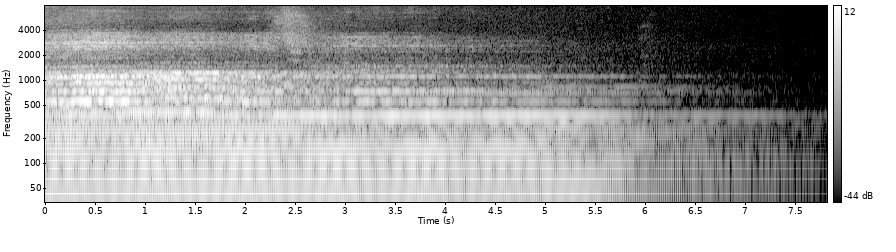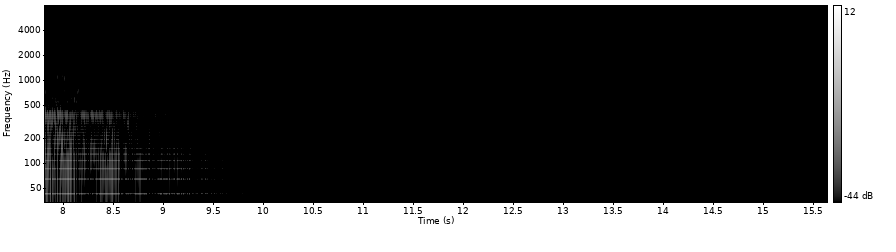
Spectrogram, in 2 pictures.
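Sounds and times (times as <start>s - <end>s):
Gregorian schola chanting: 0.0s - 6.4s.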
